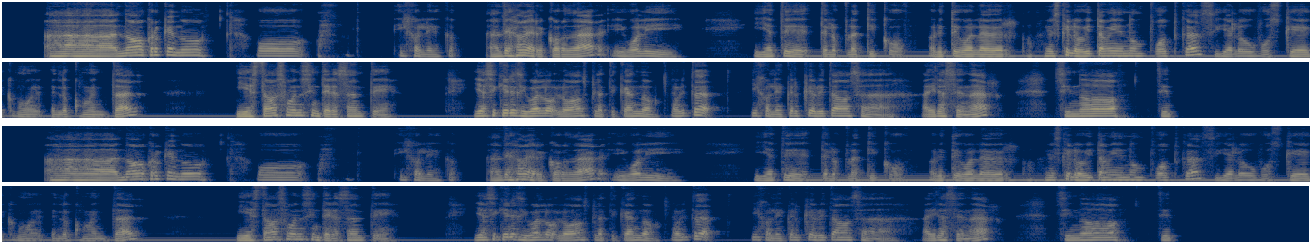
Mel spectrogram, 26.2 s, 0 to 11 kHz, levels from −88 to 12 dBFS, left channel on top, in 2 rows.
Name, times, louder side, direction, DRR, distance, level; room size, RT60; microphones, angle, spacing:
voice 1, 0.4-3.3 4.0-4.5 4.8-6.8 7.2-10.1 10.4-14.5 15.4-17.0 17.5-20.2 20.6-24.3 24.6-24.8, left 5 dB, 75° left, 0.4 m, -31 dB
sound 1, 7.9-19.6, right 1 dB, 45° right, 1.1 m, -49 dB
2.8 x 2.6 x 2.6 m
head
